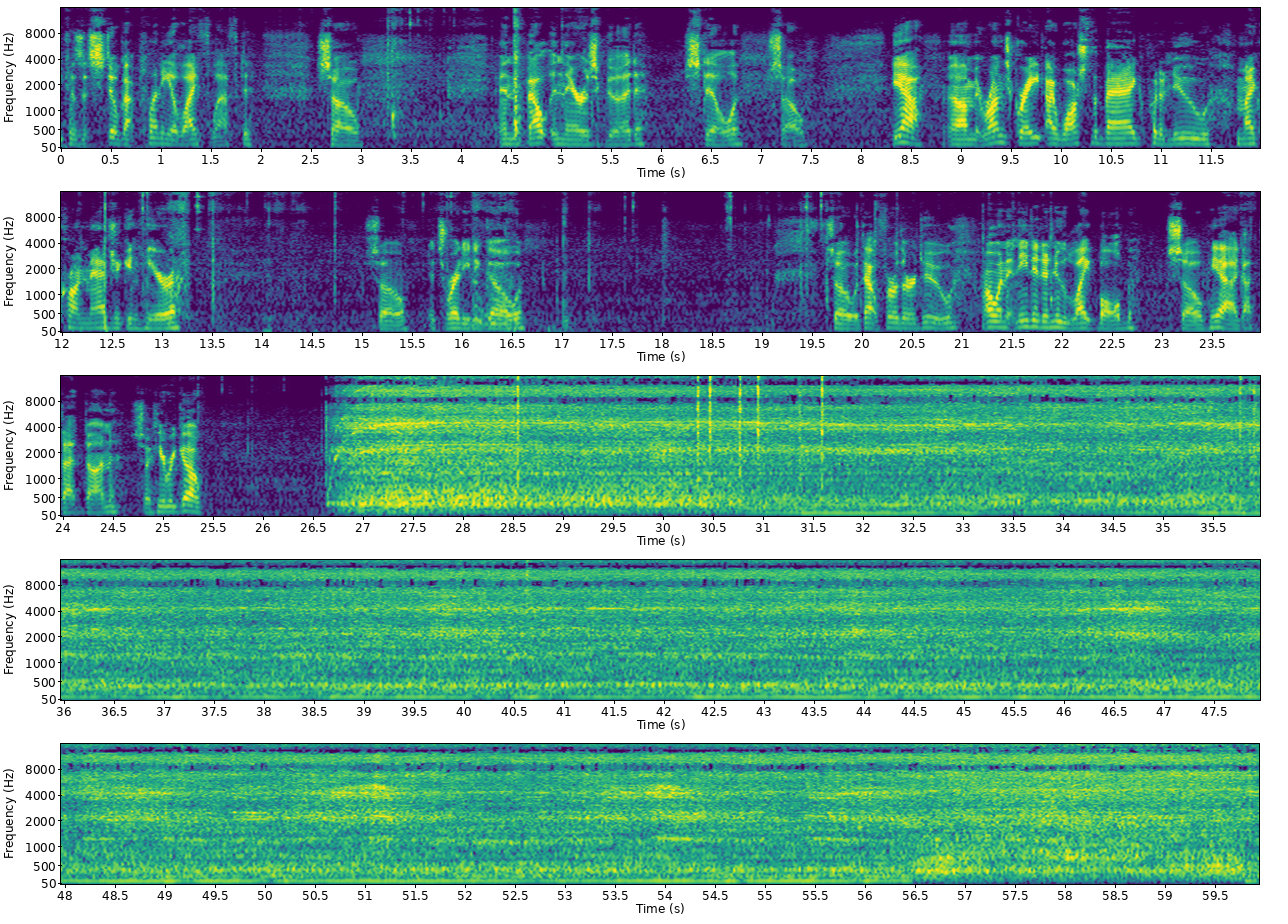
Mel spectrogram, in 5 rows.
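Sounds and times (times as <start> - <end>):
vacuum cleaner running: 0.0 - 7.6, 12.4 - 16.7, 26.6 - 59.9.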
